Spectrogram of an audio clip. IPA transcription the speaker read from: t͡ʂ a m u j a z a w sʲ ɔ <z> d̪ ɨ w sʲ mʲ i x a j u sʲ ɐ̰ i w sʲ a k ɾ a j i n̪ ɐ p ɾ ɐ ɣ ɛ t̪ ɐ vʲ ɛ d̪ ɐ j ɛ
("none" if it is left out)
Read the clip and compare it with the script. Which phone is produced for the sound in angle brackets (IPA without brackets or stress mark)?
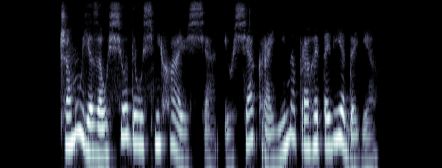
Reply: none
